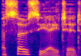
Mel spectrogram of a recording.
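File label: "associated", British English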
